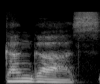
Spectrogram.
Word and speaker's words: Ganges: Okay, here, dear, you have to pronounce Gangas.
